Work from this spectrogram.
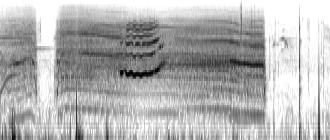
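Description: Power drill driving long screws into the wall framing of an off-grid cabin: two loud, sustained whirring bursts with rising pitch as the screws bite, separated by a brief pause, then quiet handling noises.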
